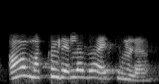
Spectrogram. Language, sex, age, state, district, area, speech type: Kannada, female, 45-60, Karnataka, Chamarajanagar, rural, conversation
